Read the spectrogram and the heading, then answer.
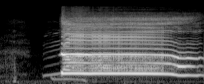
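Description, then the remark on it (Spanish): A voice lets out one loud, sustained, steady-pitched wail lasting over a second, imitating the blaring call of a street loudspeaker car, preceded by a brief low vocal slide. “no, pero es el grito del carro de perifoneo del debate.”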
